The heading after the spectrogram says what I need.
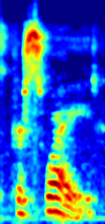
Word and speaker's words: persuade: Okay, the next word is persuade. And the accented syllable is at the end. The suede is the accented part of the word.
